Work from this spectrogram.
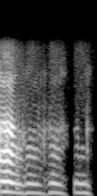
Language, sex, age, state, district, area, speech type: Goan Konkani, male, 45-60, Goa, Canacona, rural, conversation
